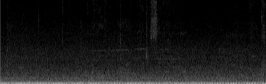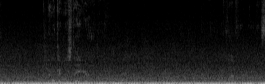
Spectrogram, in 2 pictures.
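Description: Steady low drone of a cruise ship's machinery, with an even throb.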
